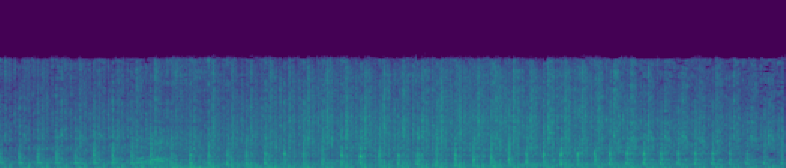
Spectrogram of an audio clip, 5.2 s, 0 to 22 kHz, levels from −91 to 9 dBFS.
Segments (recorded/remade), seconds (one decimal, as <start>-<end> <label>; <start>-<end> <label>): 0.0-1.1 recorded; 1.1-4.0 remade; 4.0-5.2 recorded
